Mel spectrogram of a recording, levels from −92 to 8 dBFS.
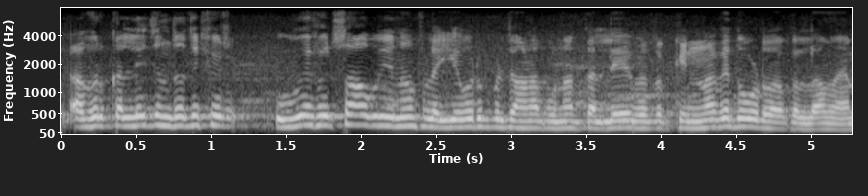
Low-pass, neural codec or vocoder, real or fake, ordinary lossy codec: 7.2 kHz; vocoder, 44.1 kHz, 80 mel bands, Vocos; fake; none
